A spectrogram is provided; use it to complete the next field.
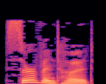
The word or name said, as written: servanthood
